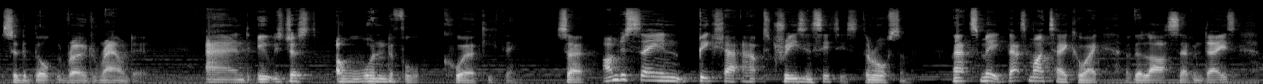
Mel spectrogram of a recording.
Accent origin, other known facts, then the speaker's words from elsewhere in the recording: Birmingham, West Midlands, United Kingdom; you just see all around you in my hometown of Birmingham.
